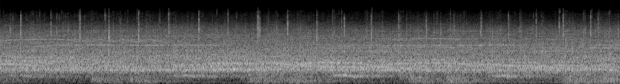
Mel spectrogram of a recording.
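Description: Arena crowd at a women's college basketball game between Louisville and NC State roars and cheers steadily after an NC State jump shot, a dense sustained wash of voices with scattered whoops and claps throughout.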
